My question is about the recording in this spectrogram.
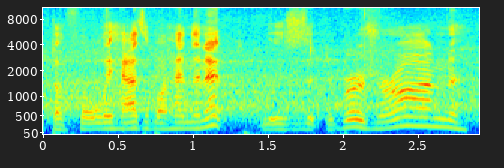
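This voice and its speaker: Man putting on a high-pitched hockey announcer. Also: expressive, fast, background noise, close to an everyday voice. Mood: focused. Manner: clipped present-tense calls, announcer impression. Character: earnest male TV hockey play-by-play announcer. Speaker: play-by-play announcer. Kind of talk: hockey video game commentary.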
